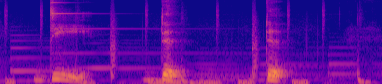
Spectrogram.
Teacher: sound more like a quick d d D this happens because our tongue laps quickly against the roof of our mouth this change helps us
